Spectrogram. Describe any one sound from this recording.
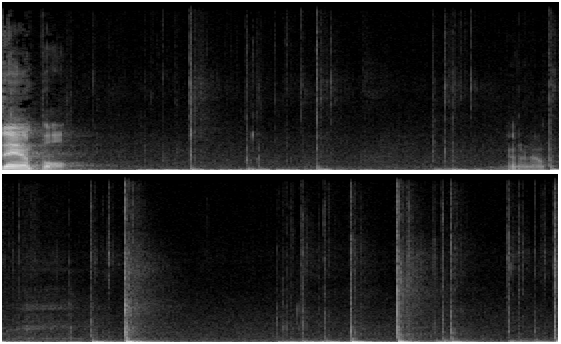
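Keys clack on a keyboard as someone types.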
